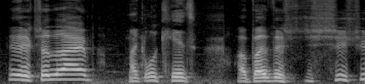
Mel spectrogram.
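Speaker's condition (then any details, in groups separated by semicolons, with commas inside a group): Brain injury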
